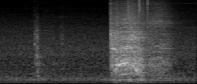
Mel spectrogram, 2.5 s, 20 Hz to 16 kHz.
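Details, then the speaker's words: 1997 Jeep with a newly fitted replacement distributor: a single light click from the ASD relay, then a short buzzing whir as the fuel pump primes. Relay and fuel pump operating normally. "pump's on, everything clicks. So that should be good."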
